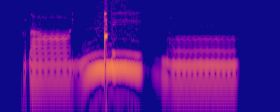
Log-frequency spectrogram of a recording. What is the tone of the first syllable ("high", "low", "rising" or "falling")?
low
